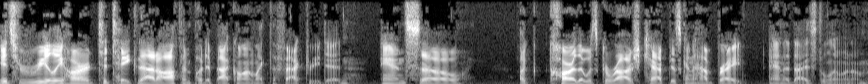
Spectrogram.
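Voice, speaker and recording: A man's very deep, low voice with an American accent, fairly quick and fairly even in intonation, on a very clean recording with a silent background. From Las Vegas, US. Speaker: vintage car restorer. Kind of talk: casual interview.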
